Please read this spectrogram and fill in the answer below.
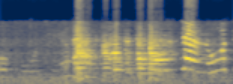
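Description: A woman singing in high, sliding notes to the accompaniment of a plucked sanxian and other Chinese string instruments, heard on an old film soundtrack with little treble.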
